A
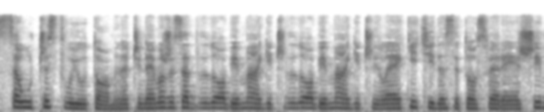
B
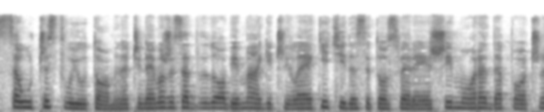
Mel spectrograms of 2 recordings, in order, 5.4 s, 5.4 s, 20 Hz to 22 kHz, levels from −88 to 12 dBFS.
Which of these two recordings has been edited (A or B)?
A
